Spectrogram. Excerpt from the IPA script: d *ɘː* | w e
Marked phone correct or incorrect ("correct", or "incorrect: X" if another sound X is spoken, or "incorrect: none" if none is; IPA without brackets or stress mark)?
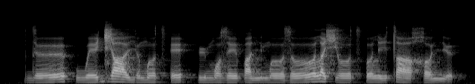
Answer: correct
